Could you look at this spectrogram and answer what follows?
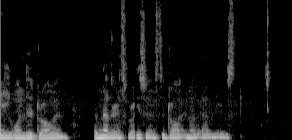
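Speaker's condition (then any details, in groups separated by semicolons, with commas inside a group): Cerebral palsy; since birth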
